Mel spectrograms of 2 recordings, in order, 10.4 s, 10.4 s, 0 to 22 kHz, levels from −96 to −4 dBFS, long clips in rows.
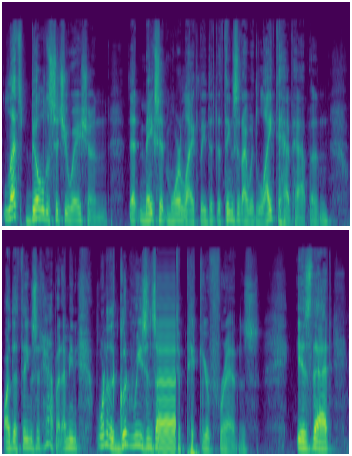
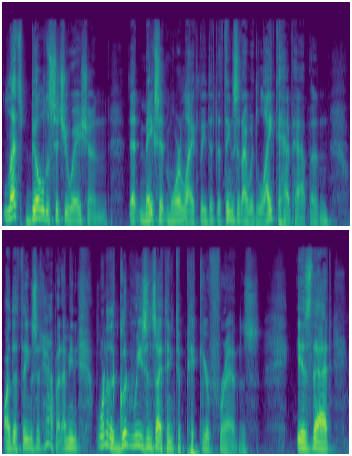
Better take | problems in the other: second | audio freezing; at 7.5 s

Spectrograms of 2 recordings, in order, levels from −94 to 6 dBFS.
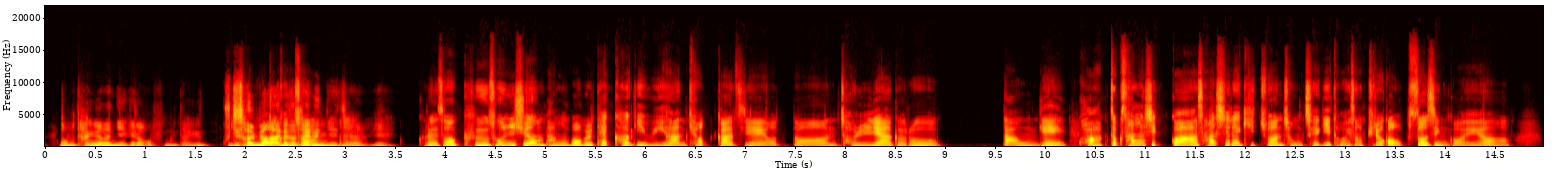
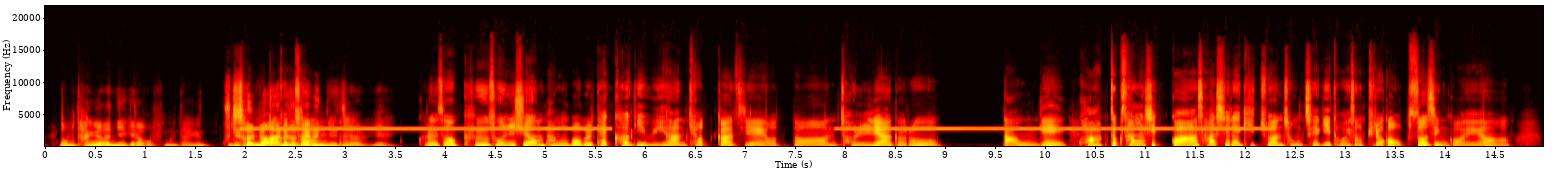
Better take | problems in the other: first | high-pitched whine; loud; from 2 to 5.5 s and from 8 to 12 s; 3 kHz, 9 dB below the speech

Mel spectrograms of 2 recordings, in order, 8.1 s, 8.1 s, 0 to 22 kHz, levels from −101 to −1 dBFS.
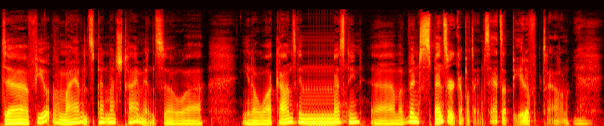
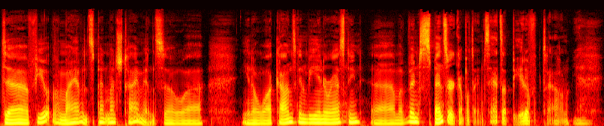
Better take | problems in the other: second | audio freezing; at 4 s

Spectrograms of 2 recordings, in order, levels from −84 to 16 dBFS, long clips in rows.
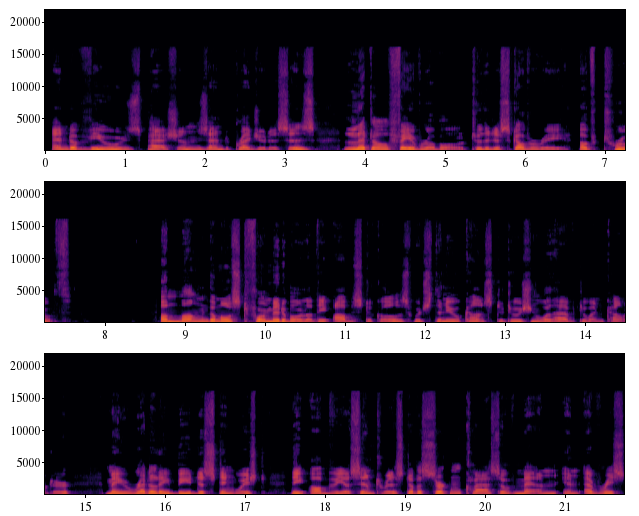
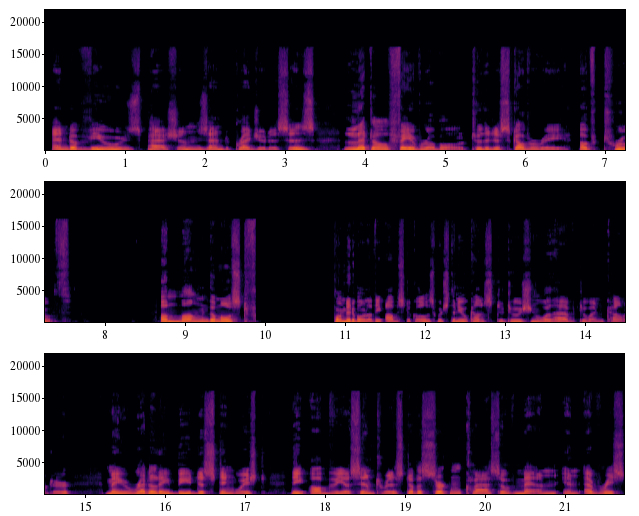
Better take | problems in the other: first | audio freezing; at 10 s for 1 s

